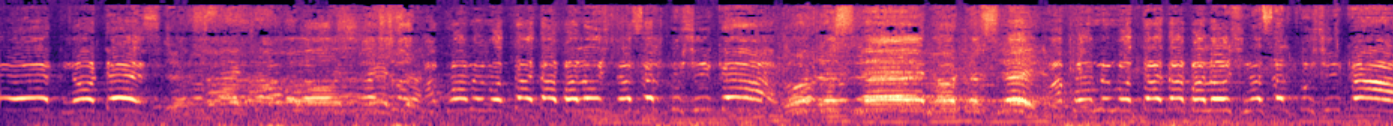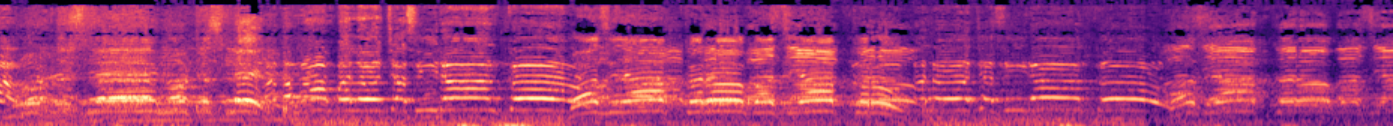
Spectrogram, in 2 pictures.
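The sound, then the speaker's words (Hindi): Rally crowd chanting slogans while marching through the streets of Quetta for missing persons, with loud, rhythmic shouted phrases repeating throughout and a mass of voices joining in. “Rally के शुरका ने शहर के मुख्तलिफ शाहराओं का गश्त किया और इस मौके पर अपने मुतालबात के हक में ये नारे लगाए।”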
